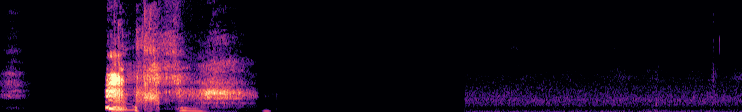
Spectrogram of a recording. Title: late summer compilation of (f) sneezing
